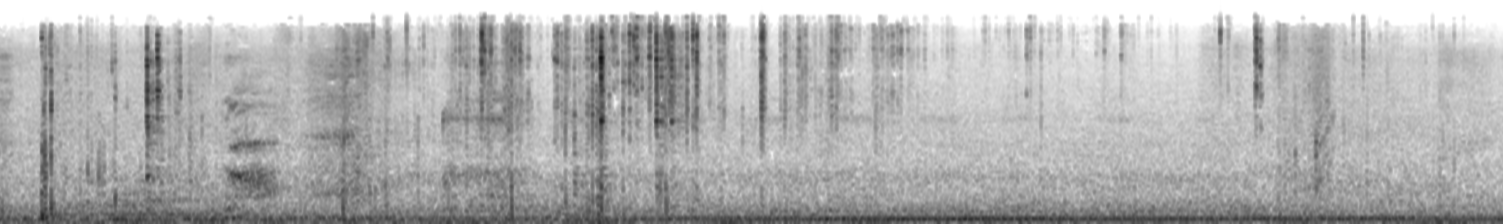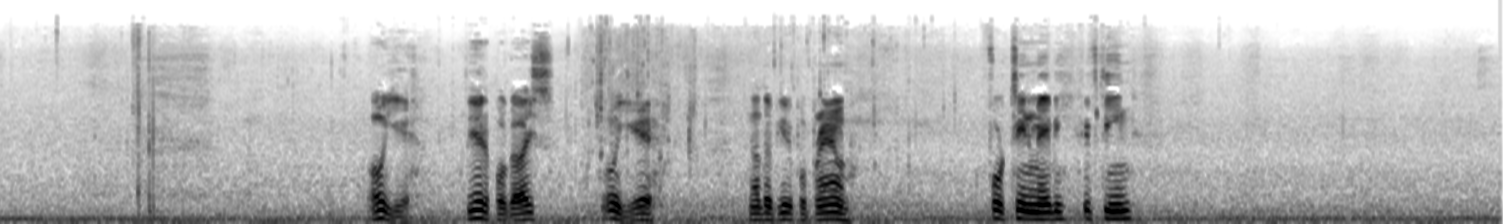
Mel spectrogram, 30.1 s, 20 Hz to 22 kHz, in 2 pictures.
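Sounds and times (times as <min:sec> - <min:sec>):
steady low hum: 0:00.0 - 0:30.0
fish handling in landing net: 0:00.4 - 0:14.7, 0:20.7 - 0:24.8.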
